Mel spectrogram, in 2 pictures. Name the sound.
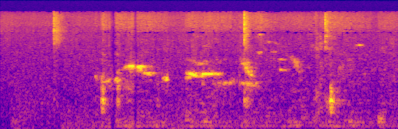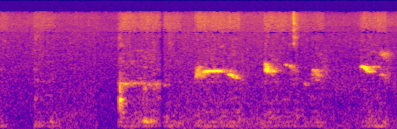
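birds chirping outside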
